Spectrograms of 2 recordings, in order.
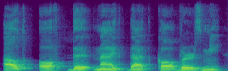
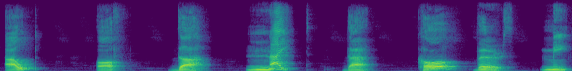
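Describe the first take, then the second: First: It is read a little faster, still stiffly. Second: It is read slowly, syllable by syllable. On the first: "Lo hice un poquito más veloz" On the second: "realmente ahí no hay ritmo"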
